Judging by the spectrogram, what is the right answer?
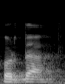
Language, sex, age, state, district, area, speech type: Odia, male, 30-45, Odisha, Puri, urban, spontaneous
